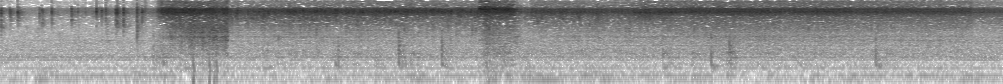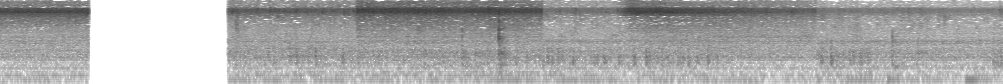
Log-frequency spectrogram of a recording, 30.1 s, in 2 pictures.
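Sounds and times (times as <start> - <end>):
hot oil crackling and popping: 0.0 - 14.6
vegetables sizzling in a pan: 2.3 - 16.4, 18.5 - 23.3, 24.3 - 27.3.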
